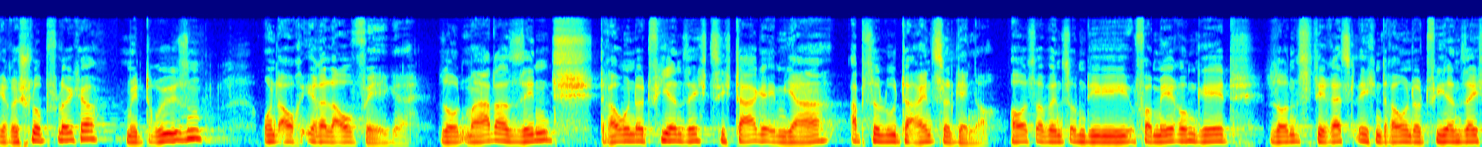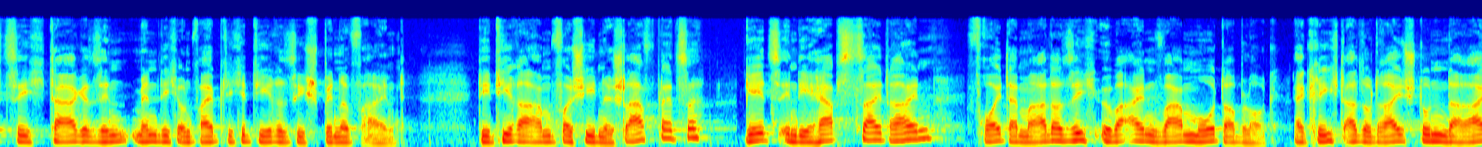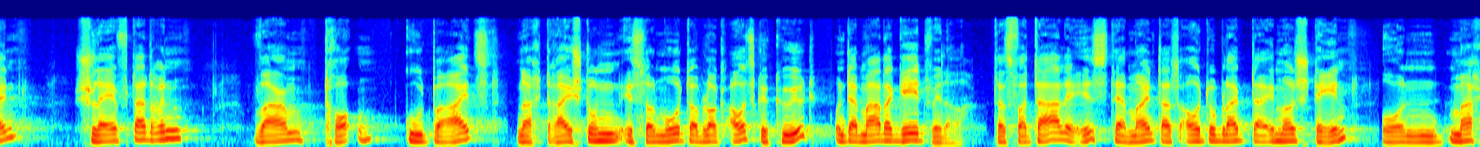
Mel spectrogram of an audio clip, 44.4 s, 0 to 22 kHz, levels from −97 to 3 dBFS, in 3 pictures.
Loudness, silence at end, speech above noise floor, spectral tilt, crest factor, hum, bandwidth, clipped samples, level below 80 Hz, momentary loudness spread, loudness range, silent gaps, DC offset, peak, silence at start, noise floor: -19 LUFS; 0 s; 37 dB; -7 dB/octave; 16 dB; none; 14 kHz; under 0.1%; -52 dBFS; 8 LU; 2 LU; none; under 0.1%; -2 dBFS; 0 s; -55 dBFS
